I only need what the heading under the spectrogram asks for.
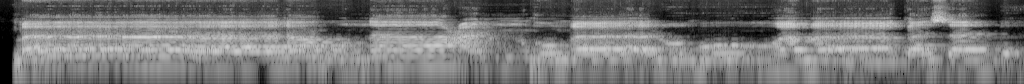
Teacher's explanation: Ghin itu adalah dari adnal khalqi, ujung kerongkongan.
